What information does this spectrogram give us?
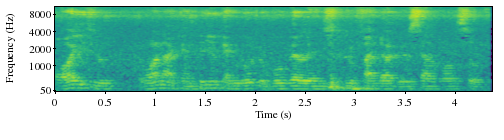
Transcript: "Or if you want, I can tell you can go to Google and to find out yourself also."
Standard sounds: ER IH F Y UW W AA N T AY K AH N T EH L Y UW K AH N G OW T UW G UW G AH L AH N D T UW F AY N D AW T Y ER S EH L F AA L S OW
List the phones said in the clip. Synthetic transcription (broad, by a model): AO IH F Y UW W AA N AY K AH N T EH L Y UW K AH N G OW T UW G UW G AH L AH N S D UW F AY D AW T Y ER S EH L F AA L S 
